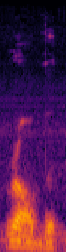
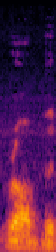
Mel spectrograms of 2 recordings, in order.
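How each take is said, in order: No difference in how they are said.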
